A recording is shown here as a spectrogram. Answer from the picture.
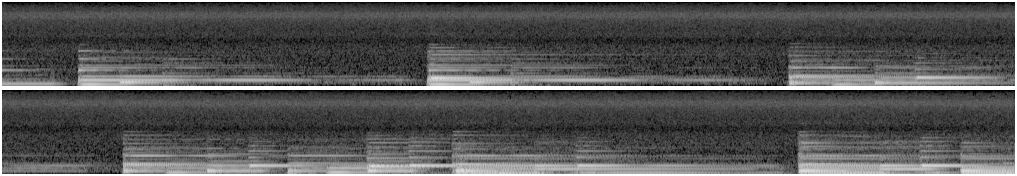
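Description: Digital piano played slowly: chords are struck about every three and a half seconds and left to ring and fade. The playing grows busier from about halfway and louder near the end.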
